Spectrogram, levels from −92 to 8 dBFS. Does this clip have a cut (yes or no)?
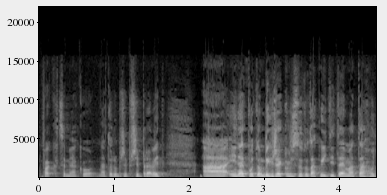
no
